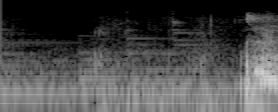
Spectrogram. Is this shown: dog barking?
yes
